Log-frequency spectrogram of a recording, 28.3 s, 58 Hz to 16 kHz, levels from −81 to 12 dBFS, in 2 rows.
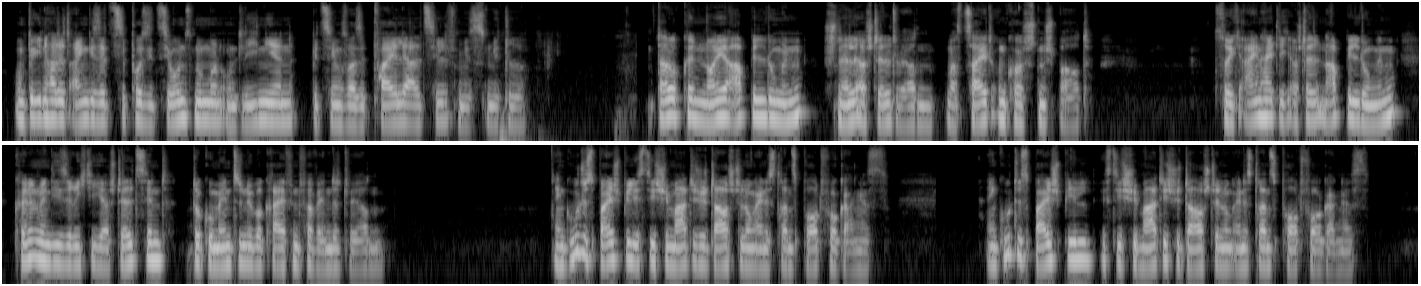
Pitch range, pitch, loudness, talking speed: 125-150 Hz, 135 Hz, -19 LUFS, 110 wpm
